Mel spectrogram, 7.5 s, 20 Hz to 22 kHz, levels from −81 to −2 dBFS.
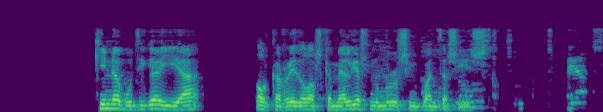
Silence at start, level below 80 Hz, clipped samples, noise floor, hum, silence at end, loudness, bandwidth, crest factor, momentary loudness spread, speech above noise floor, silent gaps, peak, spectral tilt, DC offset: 1.2 s; -62 dBFS; under 0.1%; under -90 dBFS; none; 0 s; -22 LUFS; 8 kHz; 18 dB; 12 LU; over 68 dB; 2.56-3.19 s, 6.26-6.32 s, 6.56-6.84 s, 6.93-7.08 s; -6 dBFS; -5.5 dB/octave; under 0.1%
